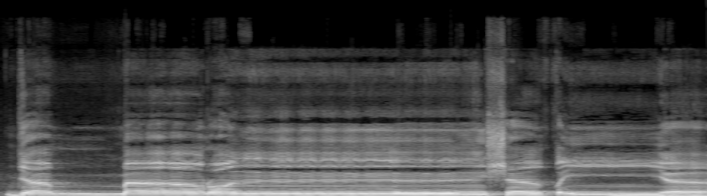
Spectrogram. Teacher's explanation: Samarkan bunyi tanwinnya ya selama 2 harokat, namanya ikhfa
